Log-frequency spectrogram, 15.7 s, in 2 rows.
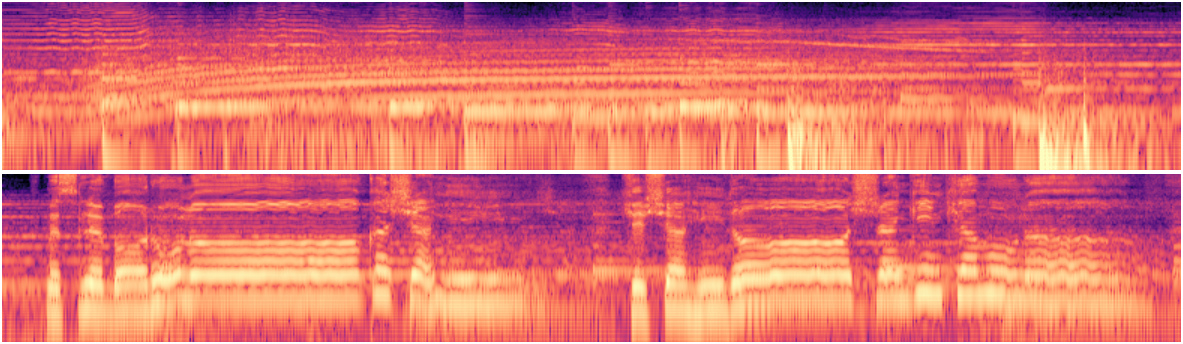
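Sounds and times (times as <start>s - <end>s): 
air raid warning siren: 0.0s - 9.2s
speech: 8.2s - 15.5s.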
